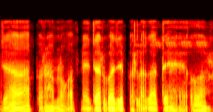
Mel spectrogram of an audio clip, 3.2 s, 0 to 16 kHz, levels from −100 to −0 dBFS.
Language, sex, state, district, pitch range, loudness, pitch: Hindi, male, Arunachal Pradesh, Papum Pare, 65-75 Hz, -22 LUFS, 70 Hz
